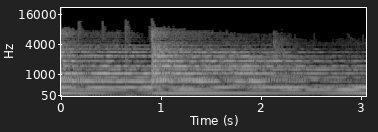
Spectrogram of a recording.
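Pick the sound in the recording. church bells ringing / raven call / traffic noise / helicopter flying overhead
church bells ringing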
